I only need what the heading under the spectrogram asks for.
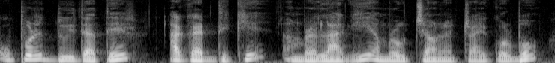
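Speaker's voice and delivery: ordinary delivery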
